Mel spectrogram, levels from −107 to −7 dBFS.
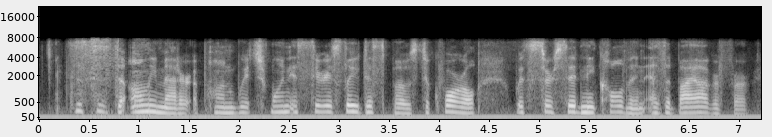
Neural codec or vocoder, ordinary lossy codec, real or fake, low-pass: none; Opus, 16 kbps; real; 7.2 kHz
